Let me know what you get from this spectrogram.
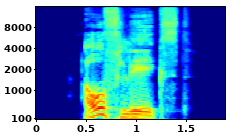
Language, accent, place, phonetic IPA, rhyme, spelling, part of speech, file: German, Germany, Berlin, [ˈaʊ̯fˌleːkst], -aʊ̯fleːkst, auflegst, verb, De-auflegst.ogg
- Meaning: second-person singular dependent present of auflegen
